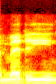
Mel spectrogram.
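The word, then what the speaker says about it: Medellín: year and i think medellin i think that's how you say it medellin colombia's yeah medellin the double l is silent it's like a a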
